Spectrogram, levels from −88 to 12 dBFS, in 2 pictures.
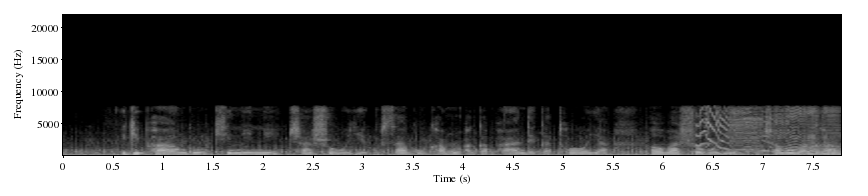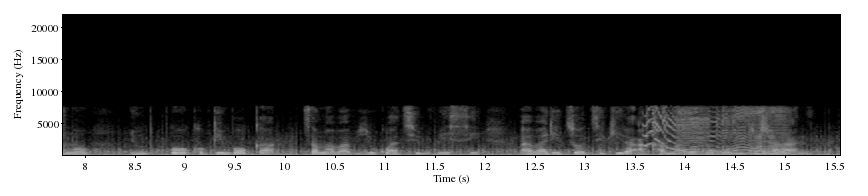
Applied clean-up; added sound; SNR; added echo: none; Cupboard open or close + Boat, Water vehicle; 4 dB; none.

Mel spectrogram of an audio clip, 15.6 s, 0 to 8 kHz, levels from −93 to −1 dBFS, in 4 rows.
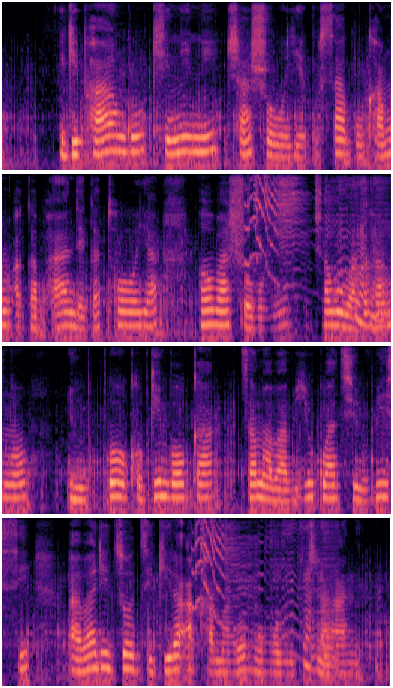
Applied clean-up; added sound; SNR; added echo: neural mask model RNNoise.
